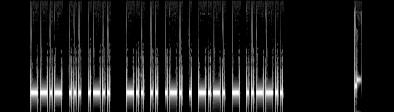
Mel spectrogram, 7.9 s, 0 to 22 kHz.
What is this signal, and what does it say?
Morse code, heard as a keyed tone, about 25 wpm, 700 Hz. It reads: QSL DIRECT?
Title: Common QSO Phrases 25wpm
